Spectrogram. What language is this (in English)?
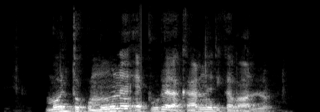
Italian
